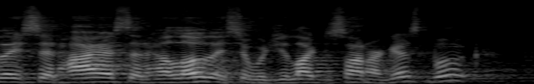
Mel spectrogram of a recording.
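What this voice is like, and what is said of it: Speaker with a twang. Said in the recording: “Apparently, I've got a twang or something like that.”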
